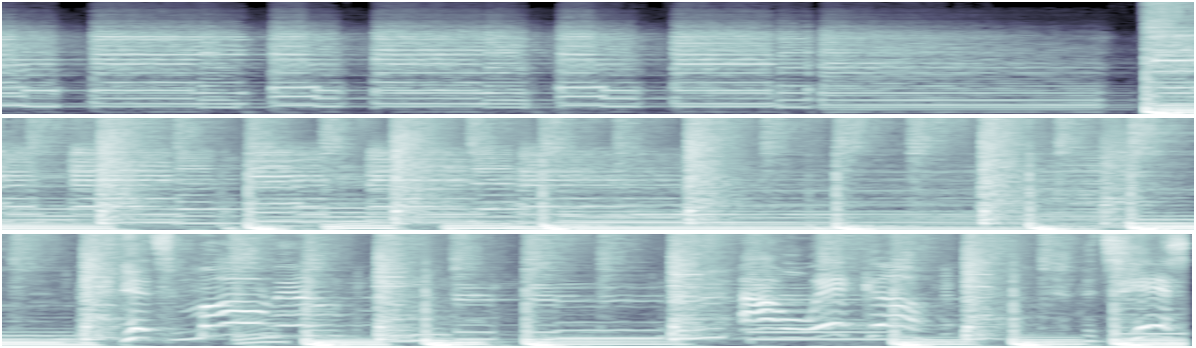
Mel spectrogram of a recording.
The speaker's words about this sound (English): my basis for this episode was going to be this song, …. Let's take a listen.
